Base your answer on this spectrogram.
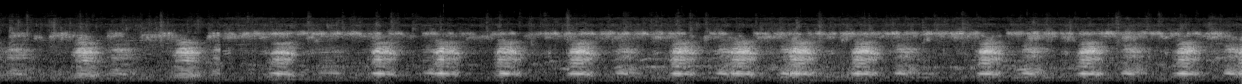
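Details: Frogs calling in a dense chorus: overlapping short, twangy croaks tumble on nearly twice per second, with a constant shrill insect hum above and a softer, higher whine.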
